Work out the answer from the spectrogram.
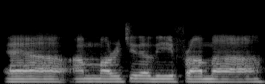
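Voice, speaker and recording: A man from Malaysia, a food sensory scientist, giving a relaxed talk over a video call with restarts and chuckles. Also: medium pitch, measured pace. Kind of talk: casual video-call presentation. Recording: dull lo-fi video call audio.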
